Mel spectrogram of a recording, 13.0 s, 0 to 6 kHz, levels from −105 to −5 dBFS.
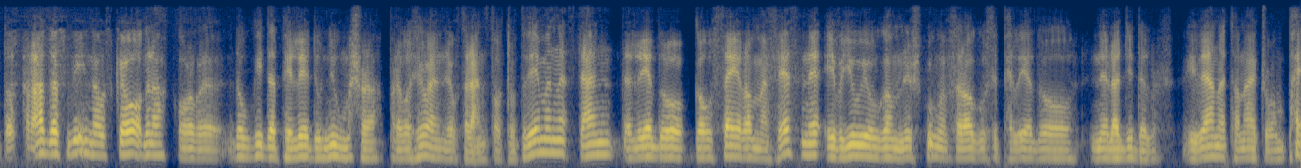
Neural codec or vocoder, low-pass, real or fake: codec, 16 kHz in and 24 kHz out, 0.4 kbps, LongCat-Audio-Codec, fine tuned four codebook decoder; 5.4 kHz; fake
